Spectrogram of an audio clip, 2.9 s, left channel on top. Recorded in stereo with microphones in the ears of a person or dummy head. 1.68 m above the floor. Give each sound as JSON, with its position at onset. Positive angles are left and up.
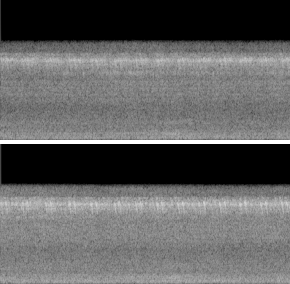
{"t": 0.0, "sound": "an insect", "side_deg": -20, "distance_m": 2.0}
